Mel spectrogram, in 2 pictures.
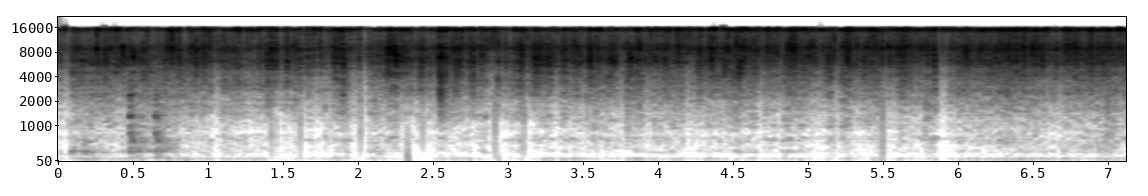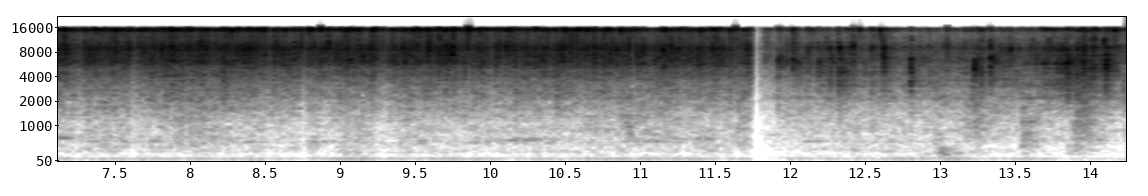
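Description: Folded chicken tikka crepes sizzling steadily in vegetable oil in a frying pan over a medium-to-high flame. The sizzle briefly cuts out about twelve seconds in.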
